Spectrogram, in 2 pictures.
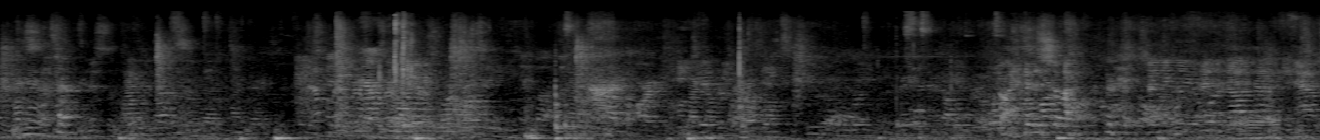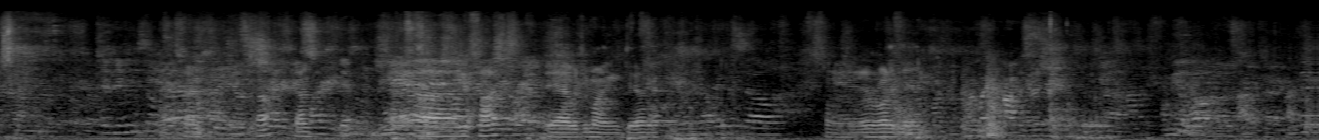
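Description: Small plastic game pieces tap and click on a table.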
